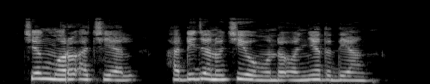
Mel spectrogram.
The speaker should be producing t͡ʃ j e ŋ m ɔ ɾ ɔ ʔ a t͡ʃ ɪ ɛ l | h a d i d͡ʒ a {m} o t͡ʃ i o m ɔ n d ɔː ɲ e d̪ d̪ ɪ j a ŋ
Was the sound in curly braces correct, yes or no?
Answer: no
